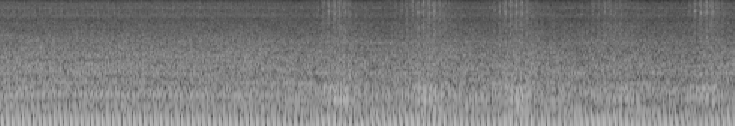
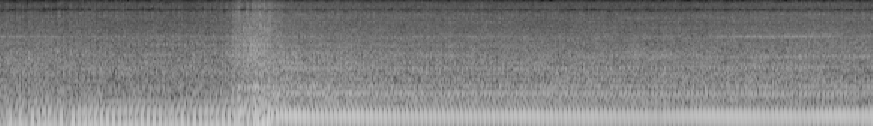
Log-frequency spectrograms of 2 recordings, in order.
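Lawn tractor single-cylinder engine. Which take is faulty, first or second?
first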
